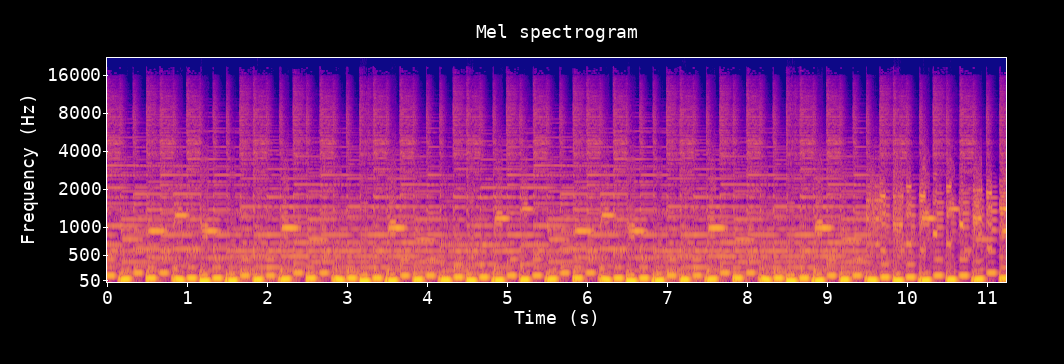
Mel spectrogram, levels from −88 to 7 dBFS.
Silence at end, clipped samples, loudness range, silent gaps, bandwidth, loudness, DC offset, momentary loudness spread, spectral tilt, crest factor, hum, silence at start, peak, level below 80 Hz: 0 s; 2%; 0 LU; none; 14.5 kHz; -10 LUFS; under 0.1%; 3 LU; -6 dB/octave; 8 dB; none; 0 s; 0 dBFS; -10 dBFS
